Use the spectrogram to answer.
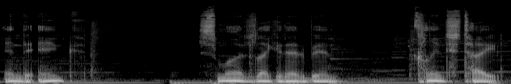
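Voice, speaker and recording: A man as brooding male detective, dark gravelly tone, somber crime-drama narration, dramatic pauses. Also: extremely low pitch, fairly even intonation, heavily acted. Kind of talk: scripted noir crime narration. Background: music.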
